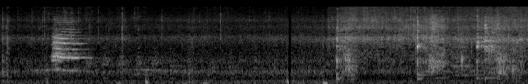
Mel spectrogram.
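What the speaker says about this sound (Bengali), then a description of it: "মশলাটা কষিয়ে নেব" A spice paste of salt, chili powder, cumin, ginger-garlic paste and tomato fries in a pan for mutton kosha, with intermittent scraping stirs and soft sizzling that grows louder and busier in the second half.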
